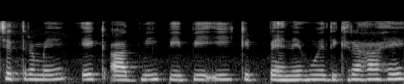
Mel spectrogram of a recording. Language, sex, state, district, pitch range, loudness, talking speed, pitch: Hindi, female, Jharkhand, Jamtara, 220-235 Hz, -21 LUFS, 190 wpm, 225 Hz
